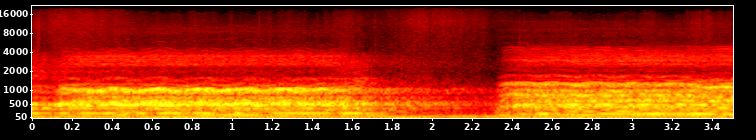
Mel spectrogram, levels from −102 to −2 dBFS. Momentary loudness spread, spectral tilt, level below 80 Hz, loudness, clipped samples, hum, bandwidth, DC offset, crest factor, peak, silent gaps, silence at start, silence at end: 15 LU; -8 dB/octave; -40 dBFS; -27 LUFS; under 0.1%; none; 17.5 kHz; under 0.1%; 14 dB; -12 dBFS; none; 0 s; 0 s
